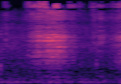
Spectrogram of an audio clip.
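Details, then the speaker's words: Lawn mower flywheel turned slowly by hand with the cover off: a dry scraping rub swelling and fading each turn, the ignition coil touching the flywheel with no air gap; it needs re-gapping. "That is this grinding on this flywheel. That is not supposed to be touching."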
